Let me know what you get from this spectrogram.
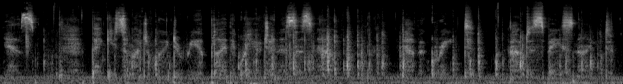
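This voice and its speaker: A woman playing a polite, gentle alien doctor in an ASMR medical roleplay, speaking in a careful, breathy whisper. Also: natural voice. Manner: slow, careful, softly reassuring.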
